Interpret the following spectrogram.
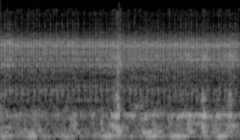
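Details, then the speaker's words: Twin-tub washing machine spin motor loaded with wet clothes, accelerating smoothly to normal working speed with a low steady hum and soft even whir, no strange sounds: normal operation under load. "va acelerando sin problemas escuchen como acelera ahí ya llegó a su velocidad de trabajo normal ven sin sonidos extraños"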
